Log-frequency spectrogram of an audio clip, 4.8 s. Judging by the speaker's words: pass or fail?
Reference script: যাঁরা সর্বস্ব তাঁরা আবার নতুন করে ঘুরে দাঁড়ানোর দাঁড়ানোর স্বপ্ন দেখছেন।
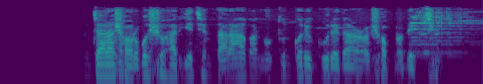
fail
